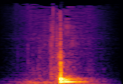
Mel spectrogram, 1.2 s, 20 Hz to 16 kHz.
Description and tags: Closing a 64 years old book, hard covered and filled with a very thin kind of paper.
